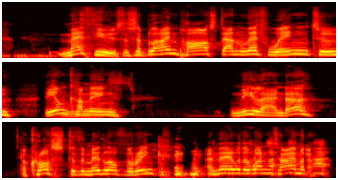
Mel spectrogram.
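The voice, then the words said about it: Posh British hockey commentary. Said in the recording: “do it in a very posh accent, please, please, please. Oh, like my accent.”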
